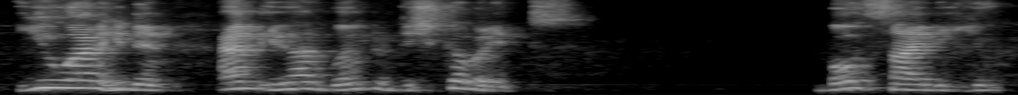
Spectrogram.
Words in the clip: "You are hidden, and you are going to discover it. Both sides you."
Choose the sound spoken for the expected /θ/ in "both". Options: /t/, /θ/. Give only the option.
/t/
